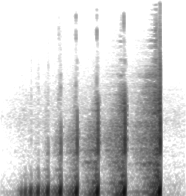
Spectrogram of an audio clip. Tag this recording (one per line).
sound
Reverse
ball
